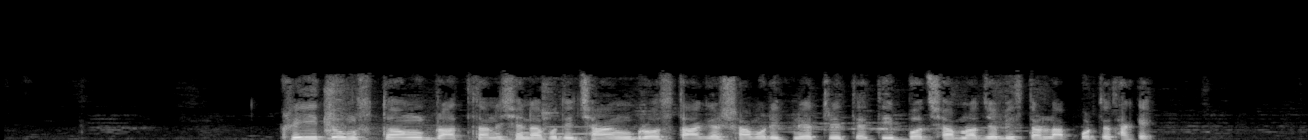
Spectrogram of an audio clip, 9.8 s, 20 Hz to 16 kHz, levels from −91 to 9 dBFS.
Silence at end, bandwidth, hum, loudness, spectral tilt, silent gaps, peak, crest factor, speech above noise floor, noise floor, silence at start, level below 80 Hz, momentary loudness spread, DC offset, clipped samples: 1.2 s; 7.8 kHz; none; -15 LUFS; -7 dB/octave; none; 0 dBFS; 16 dB; 56 dB; -71 dBFS; 2.15 s; -60 dBFS; 5 LU; under 0.1%; under 0.1%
